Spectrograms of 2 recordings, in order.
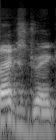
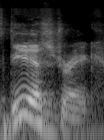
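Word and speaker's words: Diez Drake: next barrels and also it's not x drake it's diaz drake oh and i always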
